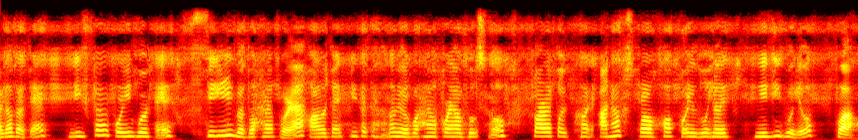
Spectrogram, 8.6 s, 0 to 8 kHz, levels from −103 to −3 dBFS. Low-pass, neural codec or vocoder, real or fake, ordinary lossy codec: 7.2 kHz; codec, 16 kHz, 1 kbps, FreqCodec, larger model; fake; none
